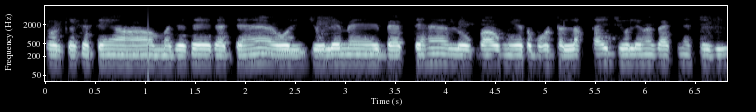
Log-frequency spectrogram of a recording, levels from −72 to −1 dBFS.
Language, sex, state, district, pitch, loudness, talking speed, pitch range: Hindi, male, Uttar Pradesh, Jyotiba Phule Nagar, 115 Hz, -18 LUFS, 235 wpm, 110-115 Hz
